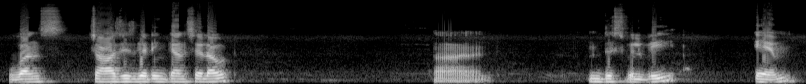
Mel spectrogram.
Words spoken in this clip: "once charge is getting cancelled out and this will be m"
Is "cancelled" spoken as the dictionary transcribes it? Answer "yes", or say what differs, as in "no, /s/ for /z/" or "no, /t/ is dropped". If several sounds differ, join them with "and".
no, /d/ is dropped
